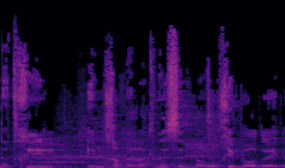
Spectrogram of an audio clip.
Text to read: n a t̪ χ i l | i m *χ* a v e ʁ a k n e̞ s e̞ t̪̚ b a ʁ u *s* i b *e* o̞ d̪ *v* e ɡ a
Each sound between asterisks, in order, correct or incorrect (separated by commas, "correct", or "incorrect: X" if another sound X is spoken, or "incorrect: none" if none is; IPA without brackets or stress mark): correct, incorrect: χ, correct, incorrect: ʁ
